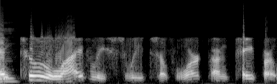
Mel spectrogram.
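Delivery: ordinary delivery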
